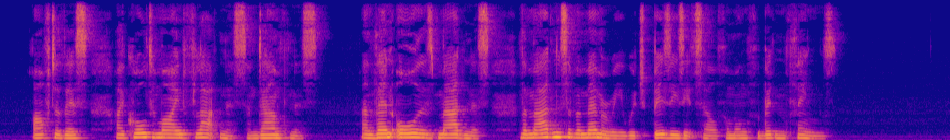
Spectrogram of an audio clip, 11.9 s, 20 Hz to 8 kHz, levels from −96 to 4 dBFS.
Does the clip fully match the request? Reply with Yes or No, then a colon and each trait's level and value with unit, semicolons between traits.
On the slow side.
Yes: slow, 120 wpm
